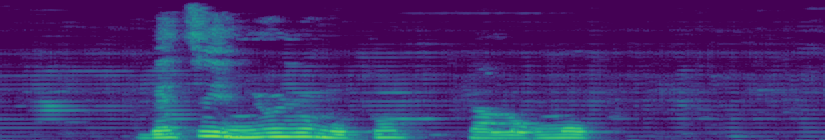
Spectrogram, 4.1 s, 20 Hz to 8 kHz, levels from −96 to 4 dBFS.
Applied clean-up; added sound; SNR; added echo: classical method WPE with log-MMSE.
